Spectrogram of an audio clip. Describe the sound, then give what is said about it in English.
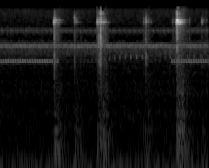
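A faint, steady high-pitched drone of crickets chirping outdoors in the countryside, broken by a few soft ticks and clicks; no one speaks. “There's crickets and birds.”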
